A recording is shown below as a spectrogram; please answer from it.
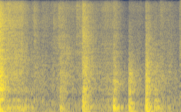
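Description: Cardboard shipping box being handled and opened by hand: a sharp knock at the start, then a few lighter knocks and rustles.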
